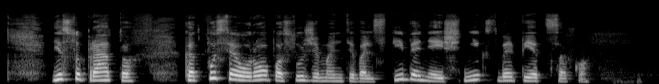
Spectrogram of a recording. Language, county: Lithuanian, Kaunas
